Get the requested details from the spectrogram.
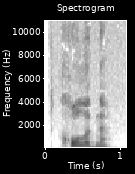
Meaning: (adverb) coldly; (adjective) 1. one is cold 2. short neuter singular of холо́дный (xolódnyj)
- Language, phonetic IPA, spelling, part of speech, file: Russian, [ˈxoɫədnə], холодно, adverb / adjective, Ru-холодно.ogg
